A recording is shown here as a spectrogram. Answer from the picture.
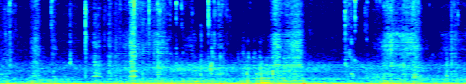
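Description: Soft chewing of soggy chili cheese fries, with faint scattered clicks of a plastic fork in the paper tray, over the steady low hum of the car's engine running.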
